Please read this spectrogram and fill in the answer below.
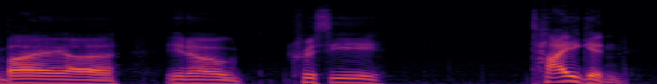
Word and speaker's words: Teigen: And uh or uh oh, what's her name going by uh you know, Chrissy Teigen. It's not It's Teigen, not Teegan.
